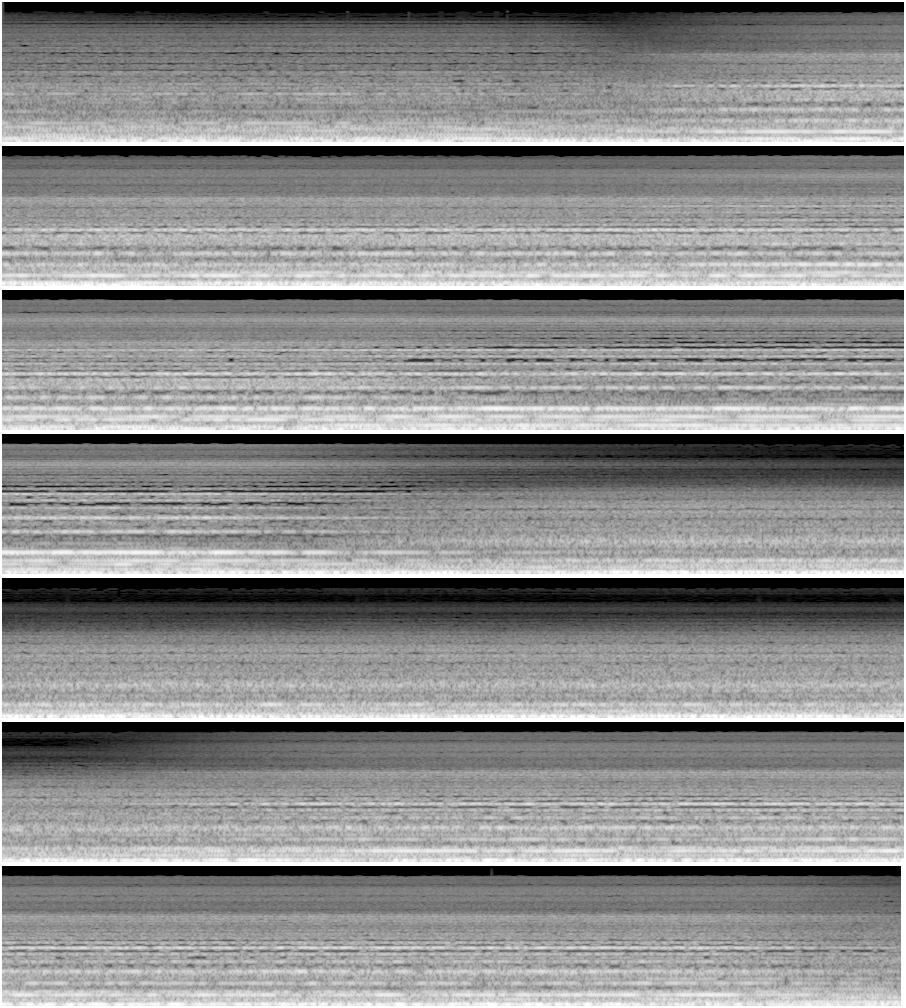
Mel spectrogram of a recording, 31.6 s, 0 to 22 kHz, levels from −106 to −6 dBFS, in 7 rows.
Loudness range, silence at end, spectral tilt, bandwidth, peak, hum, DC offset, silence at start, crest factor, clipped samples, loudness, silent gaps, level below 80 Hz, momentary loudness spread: 3 LU; 0 s; -6 dB/octave; 16.5 kHz; 0 dBFS; none; 0.9%; 0 s; 12 dB; under 0.1%; -15 LUFS; none; -16 dBFS; 6 LU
